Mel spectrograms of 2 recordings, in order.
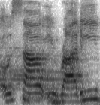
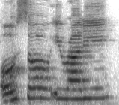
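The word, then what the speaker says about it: Ossau-Iraty: is, well, it's spelled, if you were to read it the way it's spelled, it's you would say Ossau Iraty, but it's actually Ossau Iraty. It's not Ossau Iraty. That was a spelling mistake. No one's irate. It's Iraty.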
